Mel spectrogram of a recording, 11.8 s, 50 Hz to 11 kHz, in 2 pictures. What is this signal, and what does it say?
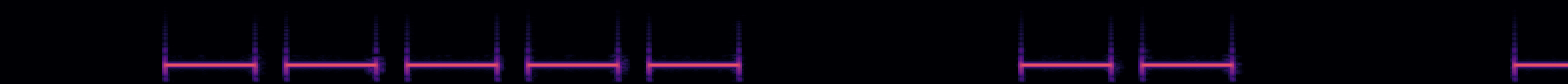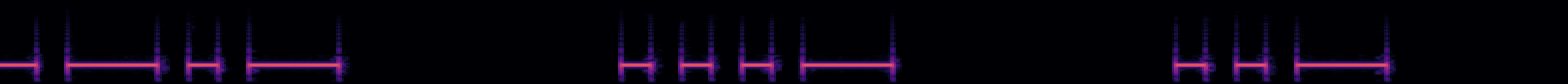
Morse code, heard as a keyed tone, about 10 wpm, spaced as for 6 wpm, 800 Hz. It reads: 0MQVU
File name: LEZIONI / 7 GF9Z / 7 G ws 10wpm 3843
